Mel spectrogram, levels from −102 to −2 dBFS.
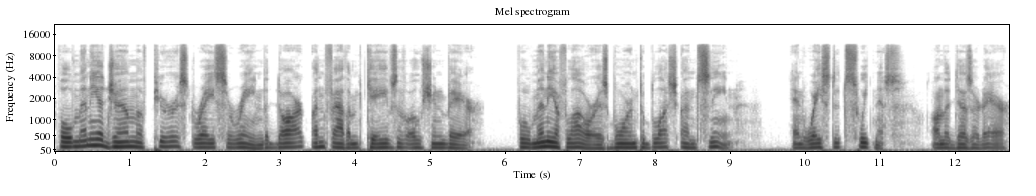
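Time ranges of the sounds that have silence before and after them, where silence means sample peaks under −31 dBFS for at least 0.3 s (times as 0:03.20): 0:06.19–0:08.97
0:09.84–0:11.17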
